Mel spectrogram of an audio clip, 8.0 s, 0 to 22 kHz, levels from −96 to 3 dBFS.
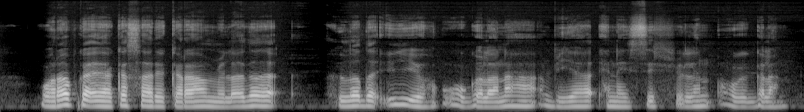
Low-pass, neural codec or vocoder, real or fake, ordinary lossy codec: none; none; real; none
